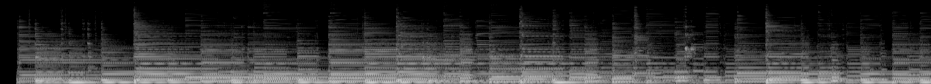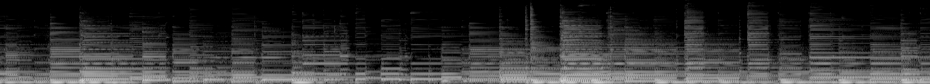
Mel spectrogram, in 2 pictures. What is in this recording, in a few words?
blues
